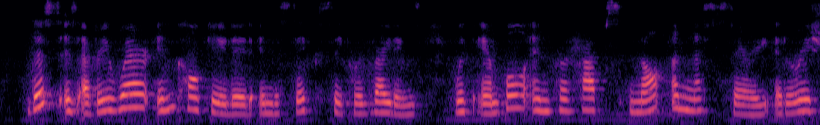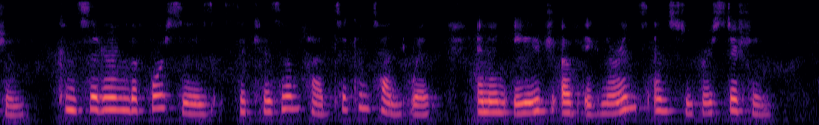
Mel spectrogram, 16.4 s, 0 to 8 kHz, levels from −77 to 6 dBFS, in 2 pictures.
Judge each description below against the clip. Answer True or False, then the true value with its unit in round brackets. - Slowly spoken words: True (115 wpm)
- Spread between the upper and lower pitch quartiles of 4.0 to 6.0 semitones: True (4.6 semitones)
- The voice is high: True (225 Hz)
